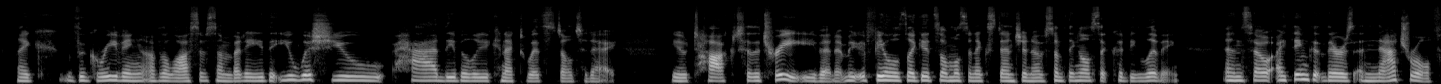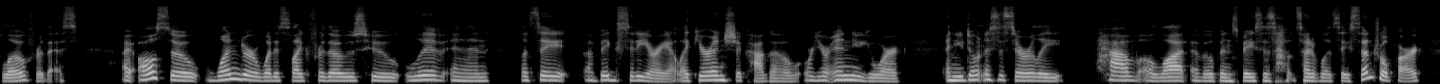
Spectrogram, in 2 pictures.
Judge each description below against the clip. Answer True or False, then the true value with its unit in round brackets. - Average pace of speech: True (195 wpm)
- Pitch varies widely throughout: False (2.6 semitones)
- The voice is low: False (175 Hz)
